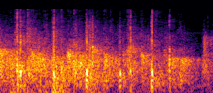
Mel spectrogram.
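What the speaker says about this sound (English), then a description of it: "A big round of applause to Chandrababu Naidu garu." Audience applause at a panel event honouring Chandrababu Naidu, a dense, steady wash of clapping from a crowd, fairly close and filling the short stretch without speech over it.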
